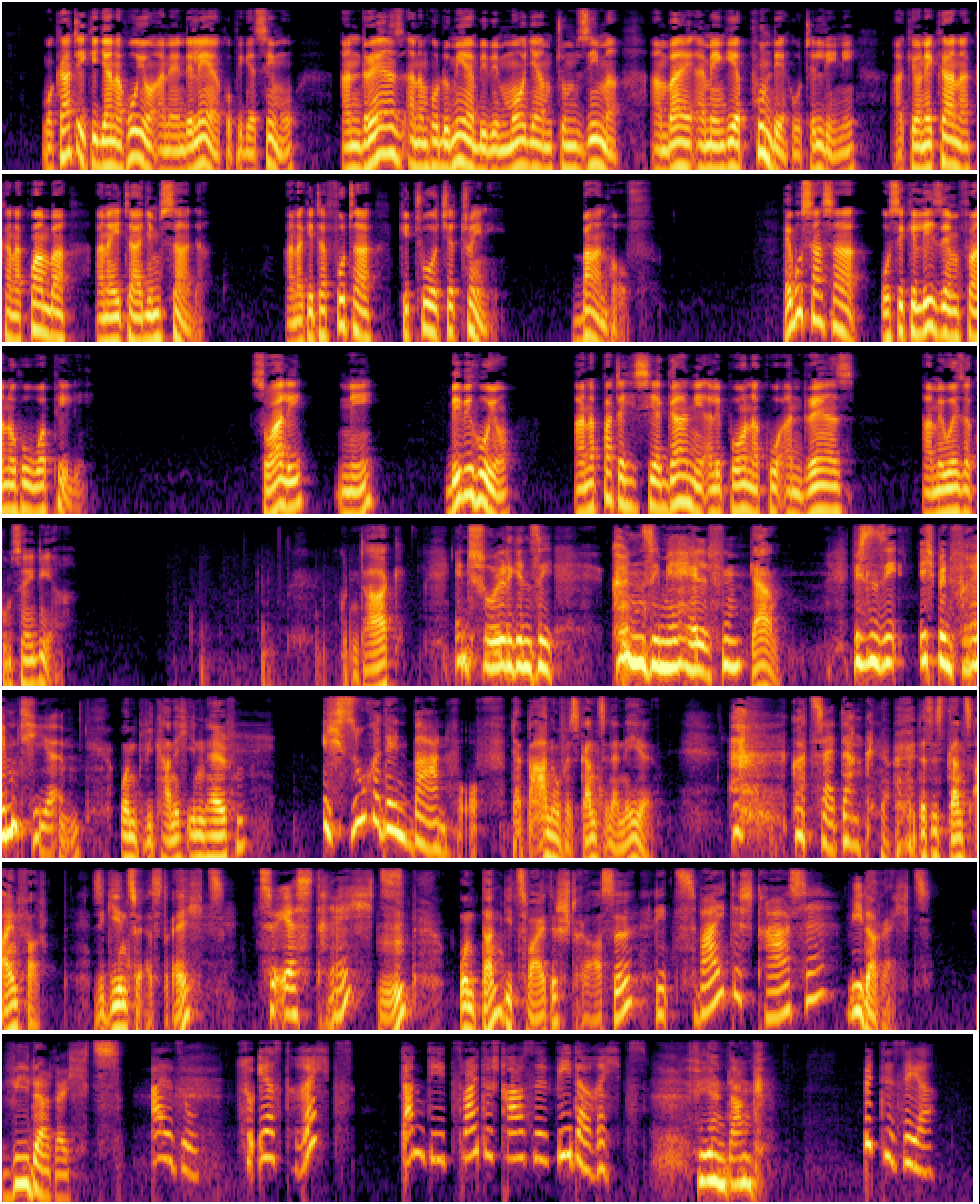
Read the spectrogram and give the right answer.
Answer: bibi huyo anapumua andreas anapoweza kumsaidia anasema namshukuru mungu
